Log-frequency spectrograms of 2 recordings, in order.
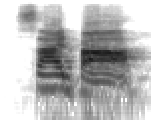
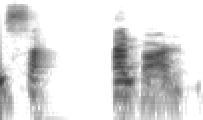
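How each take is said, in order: First: Loud Boston "Sidebar", ending in "bah"; lower, louder put-on Boston accent. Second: Said in the usual way. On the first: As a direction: punch it out with a mock Boston accent, R dropped. Repeats word in Boston accent.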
